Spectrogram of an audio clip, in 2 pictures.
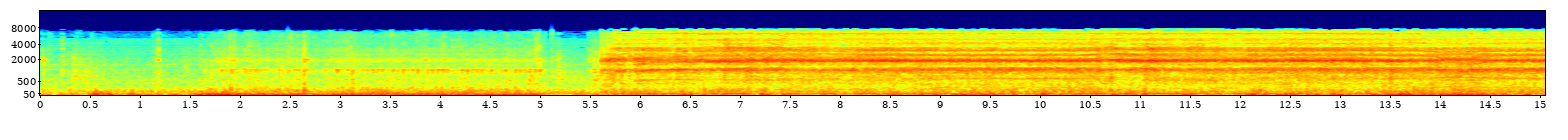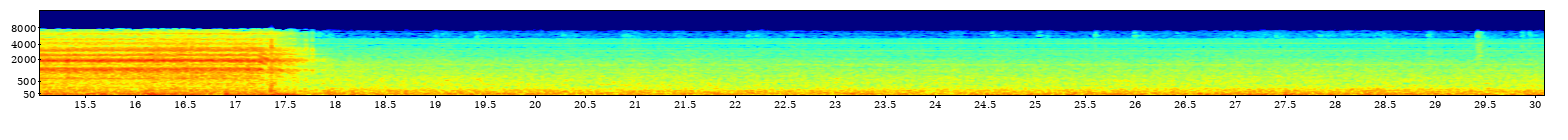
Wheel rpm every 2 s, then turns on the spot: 10, 10, 40, 160, 160, 160, 160, 160, 110, 0, 0, 0, 0, 0, 0.
2-4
